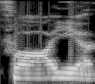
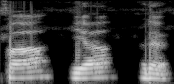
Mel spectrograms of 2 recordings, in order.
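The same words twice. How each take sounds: First: फायर said the correct way, short and falling; correct pronunciation. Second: फायर said the wrong way, drawn out very slowly; common wrong pronunciation. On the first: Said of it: "इसका सही उच्चारण होता है". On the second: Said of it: "लोग पढ़ते हैं फायर ... लेकिन यह सही नहीं है". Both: Shown as a demonstration.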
